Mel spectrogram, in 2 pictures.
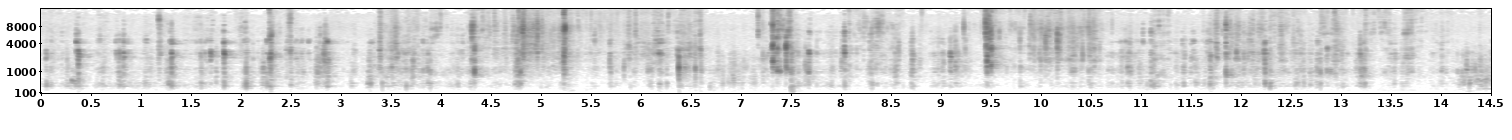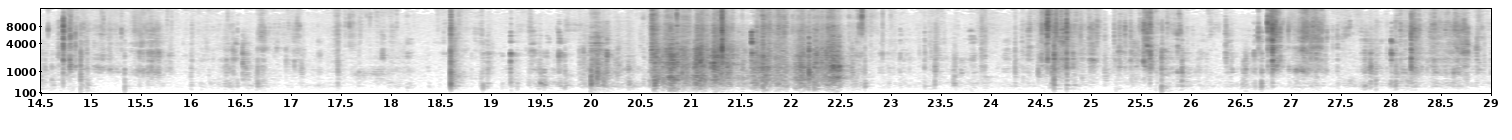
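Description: Close-miked chewing and biting of a fried chicken sandwich: wet mouth sounds with many small crunches and clicks, and a louder stretch of about two seconds some twenty seconds in.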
